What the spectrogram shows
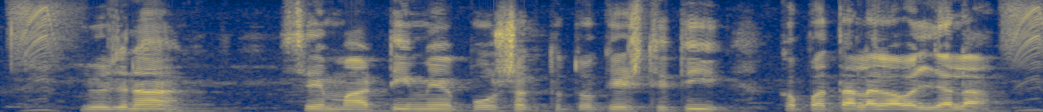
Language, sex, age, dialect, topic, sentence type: Bhojpuri, male, 18-24, Western, agriculture, statement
